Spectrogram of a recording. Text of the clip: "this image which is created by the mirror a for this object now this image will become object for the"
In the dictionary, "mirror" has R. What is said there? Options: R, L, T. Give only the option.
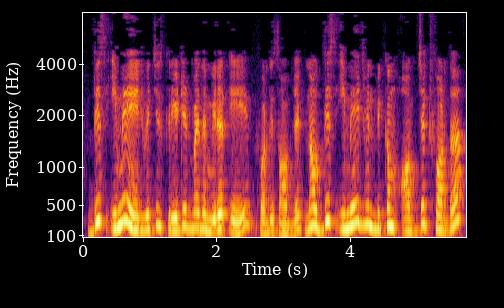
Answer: R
